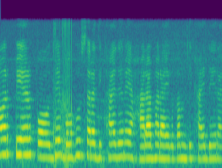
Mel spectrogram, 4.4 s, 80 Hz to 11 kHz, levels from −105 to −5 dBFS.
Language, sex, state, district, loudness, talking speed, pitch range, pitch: Hindi, male, Chhattisgarh, Raipur, -15 LUFS, 215 wpm, 215-255 Hz, 230 Hz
